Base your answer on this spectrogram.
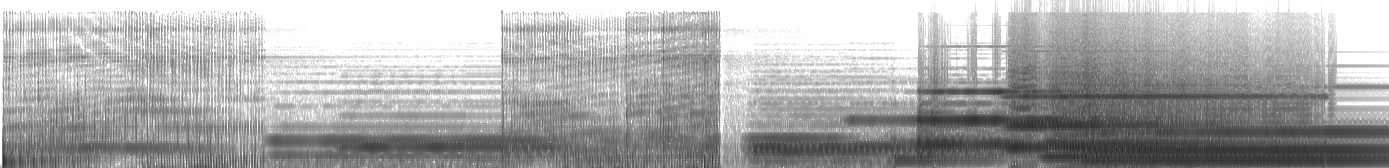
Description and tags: Micron Sounds Pack
Acid Like Bass
Random Synthy Sounds . .and Chords
and Some Rhythms made on the Micron.
I'm Sorry. theres no better describtion. Im tired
